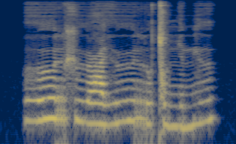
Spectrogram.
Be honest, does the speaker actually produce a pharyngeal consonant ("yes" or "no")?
yes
